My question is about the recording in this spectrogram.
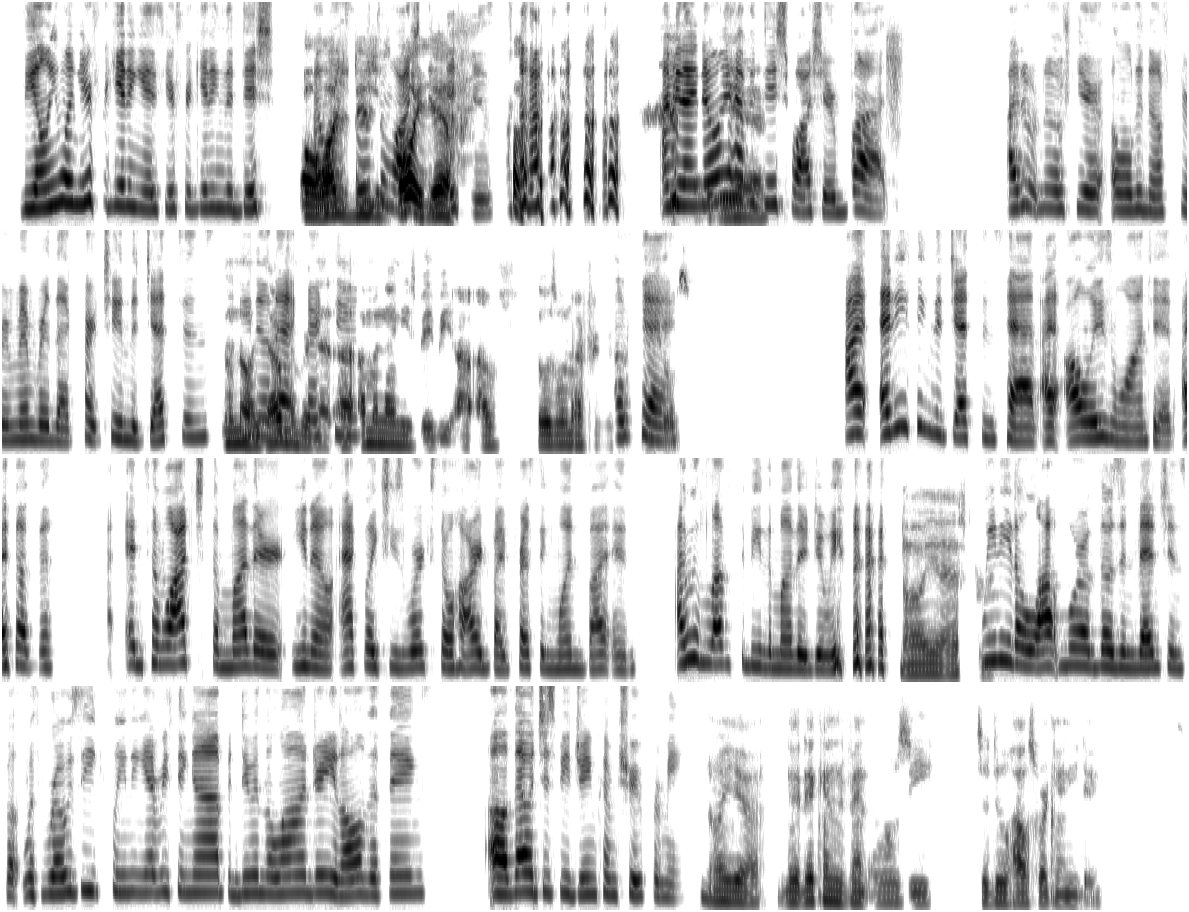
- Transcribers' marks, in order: laugh; laughing while speaking: "doing that"; other background noise
- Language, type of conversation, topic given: English, unstructured, What is the most surprising invention you use every day?
- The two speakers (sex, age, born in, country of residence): female, 50-54, United States, United States; male, 35-39, United States, United States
